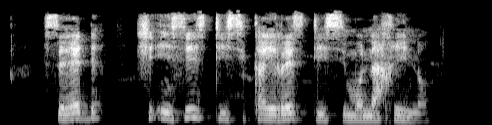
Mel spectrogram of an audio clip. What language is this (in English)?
Esperanto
